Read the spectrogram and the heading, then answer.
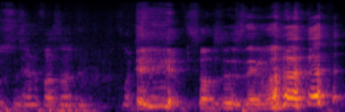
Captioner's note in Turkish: gülme sesi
